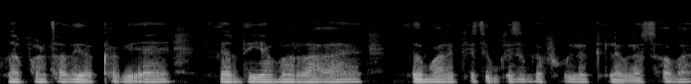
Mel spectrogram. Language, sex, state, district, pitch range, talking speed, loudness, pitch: Bajjika, male, Bihar, Vaishali, 110-115 Hz, 85 wpm, -28 LUFS, 110 Hz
